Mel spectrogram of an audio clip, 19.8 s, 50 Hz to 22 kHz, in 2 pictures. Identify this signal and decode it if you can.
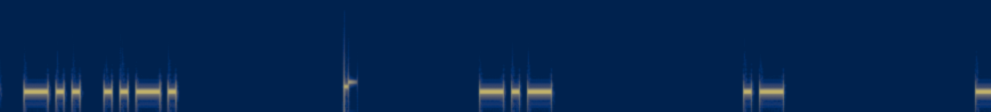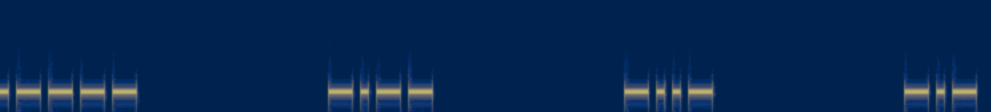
Morse code, heard as a keyed tone, about 15 wpm, spaced as for 5 wpm, 700 Hz. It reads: DF KA0YXK
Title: USA Call Signs - 6 Characters - 8x Character Spacing - 15wpm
